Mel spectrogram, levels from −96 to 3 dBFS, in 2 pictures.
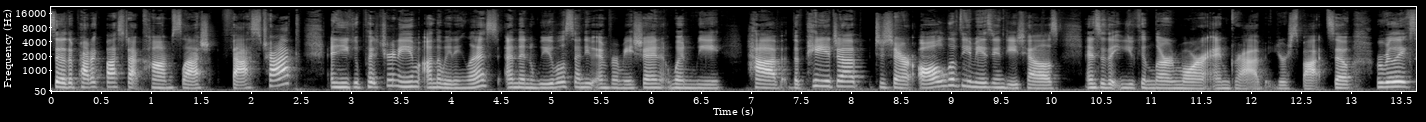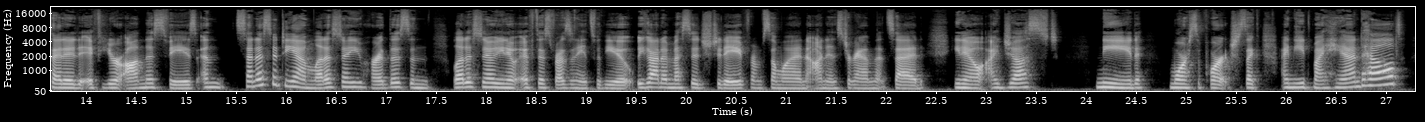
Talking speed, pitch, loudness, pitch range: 225 wpm, 185 Hz, -20 LUFS, 170-210 Hz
